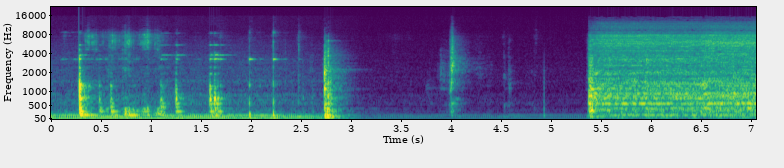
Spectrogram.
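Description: Stand mixer working bread dough in a stainless steel bowl: a faint hum with clinks and knocks for the first few seconds, a short pause, then about five seconds in the motor starts a steady, even whir.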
